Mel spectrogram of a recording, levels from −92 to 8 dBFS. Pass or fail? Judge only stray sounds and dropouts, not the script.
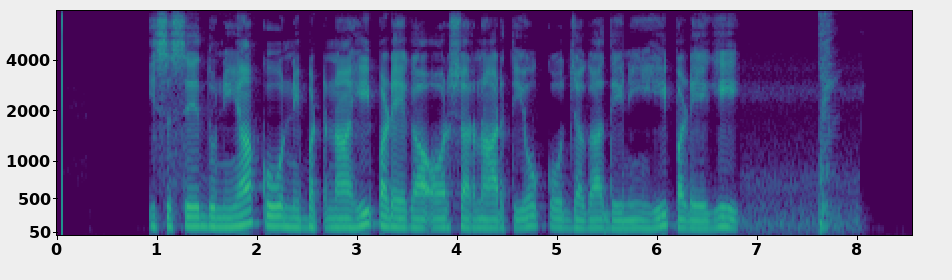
fail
